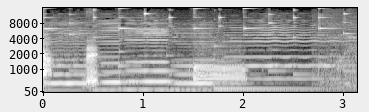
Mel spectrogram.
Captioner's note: murmuring sound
